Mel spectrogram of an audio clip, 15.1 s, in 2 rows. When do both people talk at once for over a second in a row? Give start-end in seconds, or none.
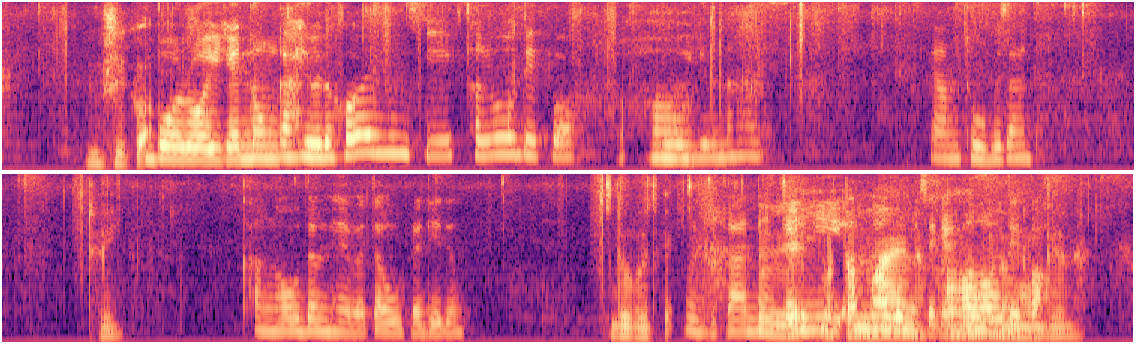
12.6-14.5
